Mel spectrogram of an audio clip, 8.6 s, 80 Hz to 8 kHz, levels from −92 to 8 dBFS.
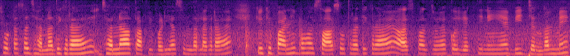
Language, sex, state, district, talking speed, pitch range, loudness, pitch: Hindi, male, Chhattisgarh, Raipur, 225 wpm, 215-245 Hz, -17 LUFS, 230 Hz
